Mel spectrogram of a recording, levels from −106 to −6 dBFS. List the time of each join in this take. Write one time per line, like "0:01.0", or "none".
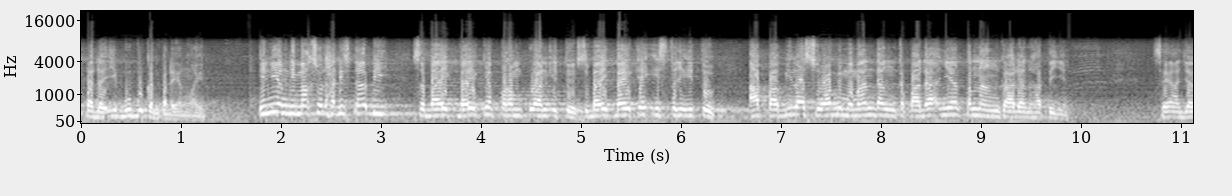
0:01.6
0:09.9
